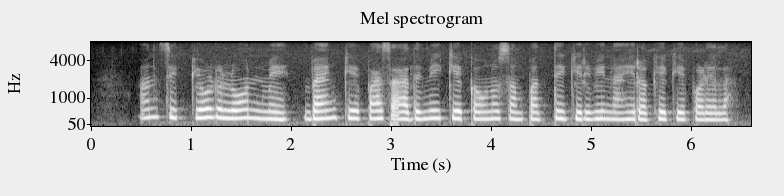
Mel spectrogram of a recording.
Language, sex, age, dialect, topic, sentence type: Bhojpuri, female, 25-30, Western, banking, statement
